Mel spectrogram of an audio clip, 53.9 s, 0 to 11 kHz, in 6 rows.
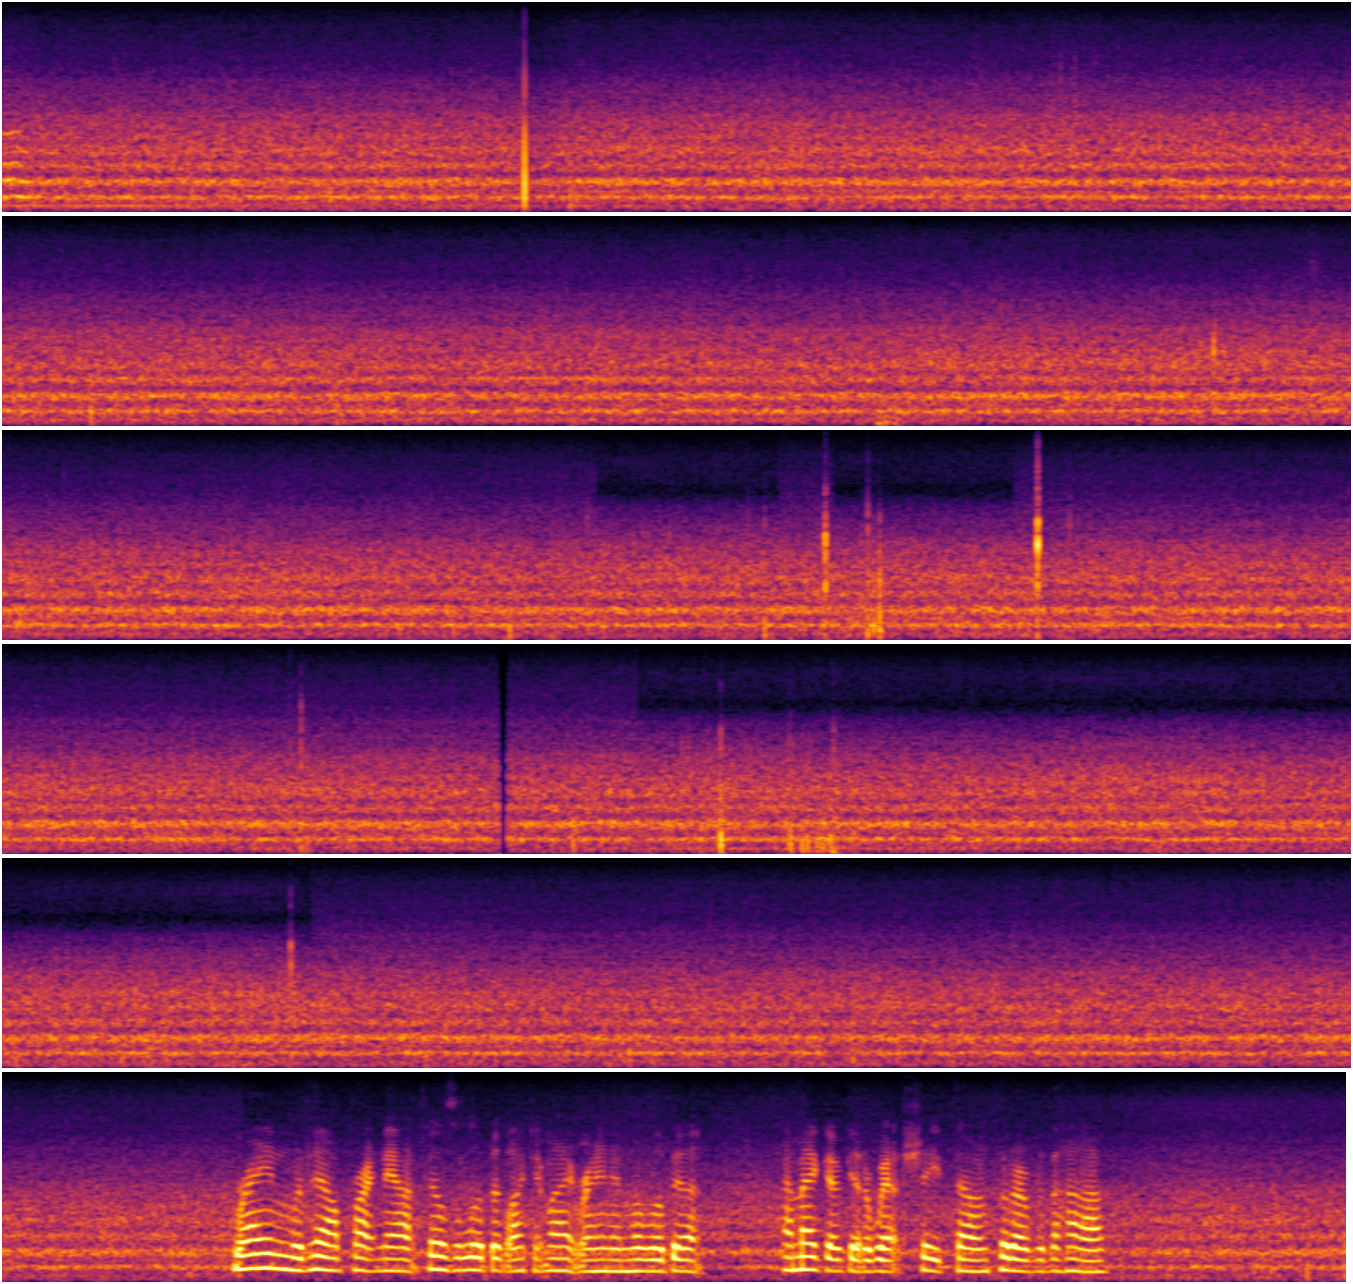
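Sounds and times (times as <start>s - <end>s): bees buzzing: 0.0s - 53.9s.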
